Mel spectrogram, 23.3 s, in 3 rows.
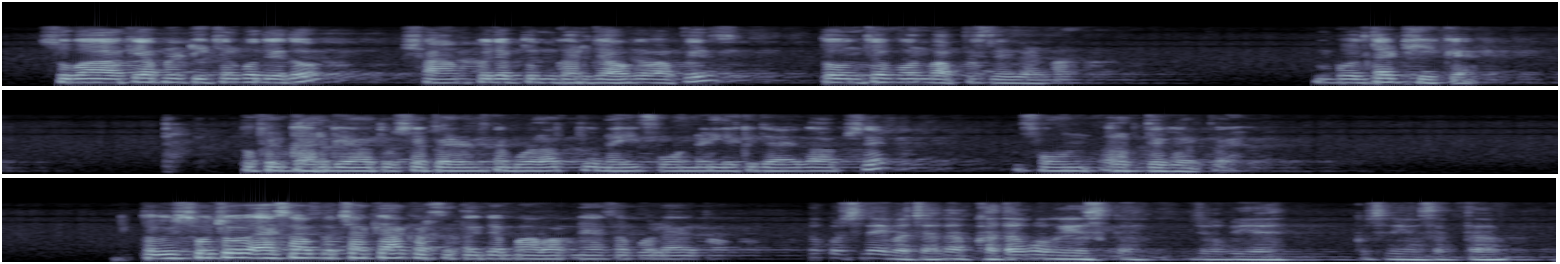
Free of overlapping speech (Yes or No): Yes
